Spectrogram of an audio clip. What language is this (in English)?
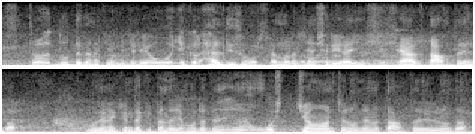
Dogri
